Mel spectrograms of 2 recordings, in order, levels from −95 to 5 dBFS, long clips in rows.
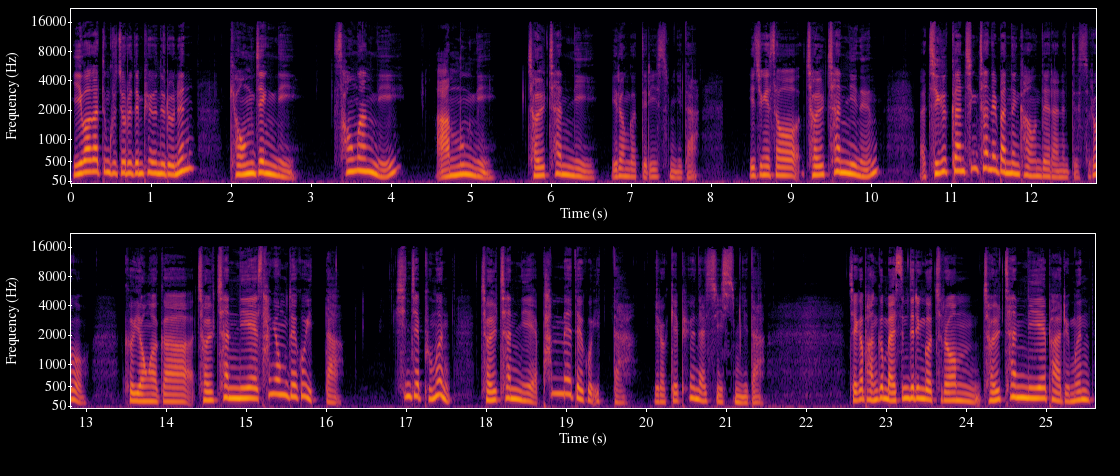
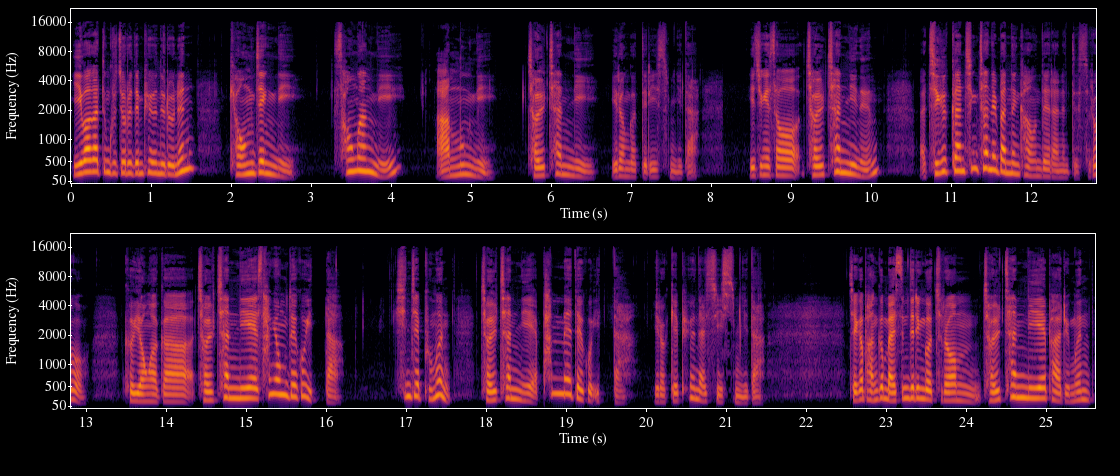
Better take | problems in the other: first | thin; somewhat; fading below 300 Hz

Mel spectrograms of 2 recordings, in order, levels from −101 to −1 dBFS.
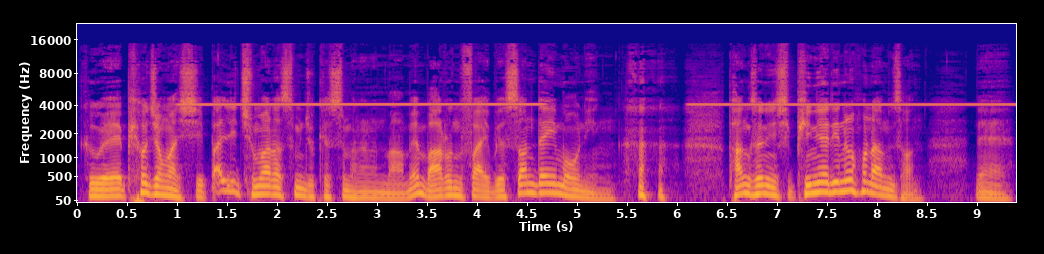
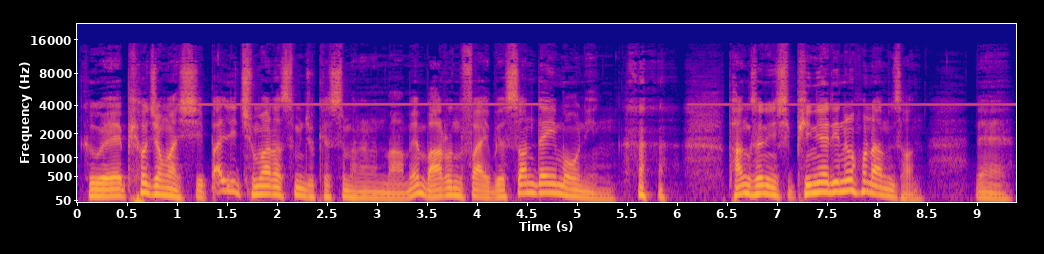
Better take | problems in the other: second | high-pitched whine; loud; from 1 to 4.5 s and from 6 s on; 4 kHz, 9 dB below the speech; faint in the second

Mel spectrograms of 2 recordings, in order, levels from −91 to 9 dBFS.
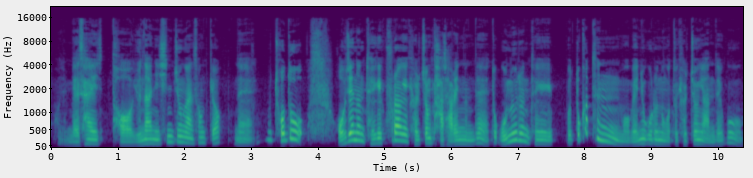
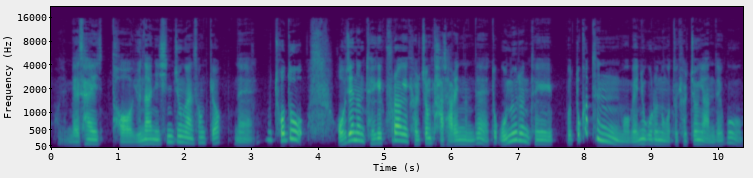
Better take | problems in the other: neither | thin; somewhat; fading below 350 Hz; the same in both

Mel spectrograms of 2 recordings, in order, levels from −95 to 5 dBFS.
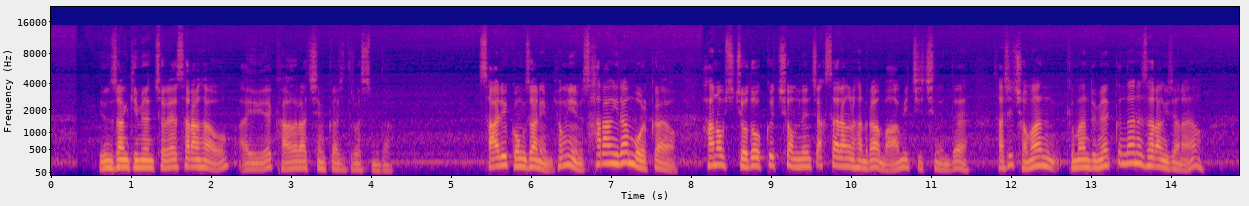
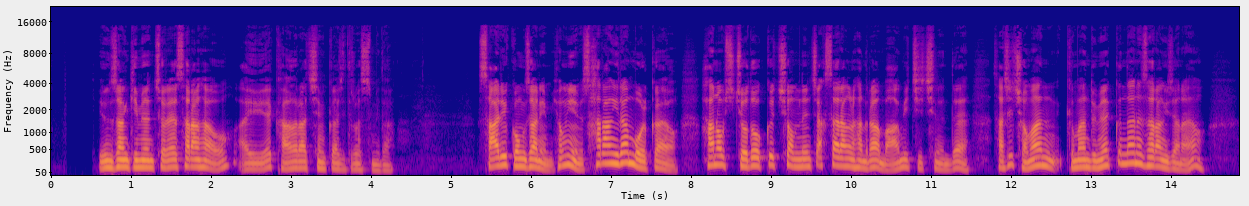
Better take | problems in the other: second | hiss; faint; throughout; 25 dB below the speech

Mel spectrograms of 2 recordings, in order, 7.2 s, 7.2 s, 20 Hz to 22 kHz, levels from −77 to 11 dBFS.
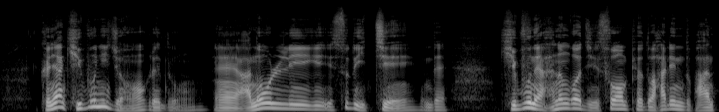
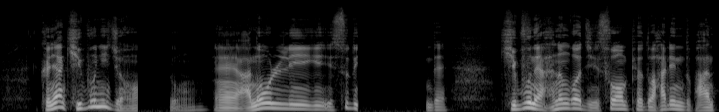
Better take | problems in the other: first | audio cutting out; at 1.5 s and at 3.5 s for 0.5 s

